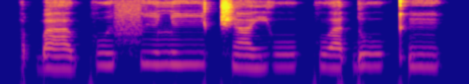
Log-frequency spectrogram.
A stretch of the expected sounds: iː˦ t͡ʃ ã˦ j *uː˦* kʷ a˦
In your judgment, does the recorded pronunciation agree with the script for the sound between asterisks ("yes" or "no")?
yes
